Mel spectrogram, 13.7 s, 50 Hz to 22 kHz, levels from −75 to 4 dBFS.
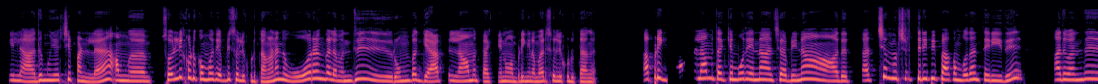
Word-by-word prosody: இல்ல 235 -2 -1
அது 220 - +1
முயற்சி 250 +3 0
பண்ணல. 180 -5 0 0.2
அவங்க 230 -2 +2 0.4
சொல்லிக்கொடுக்கும்போது, 290 -3 +2
எப்படி 260 +3 -3
சொல்லிக்கொடுத்தாங்கனா, 210 0 0
அந்த 260 -5 +2 0.2
ஓரங்கள 300 -2 +2
வந்து 230 +8 +1 0.5
ரொம்ப 225 +5 +1 0.2
கேப் 200 +1 +1
இல்லாம 220 +2 0
தைக்கணும் 200 +2 -2
அப்படிங்கற 195 +1 -1
மாரி 200 -1 -1
சொல்லிக்கொடுத்தாங்க. 185 -4 -1 0.7
அப்படி 365 -2 +2
கேப் 450 - -12
இல்லாம 330 0 +1
தைக்கும்போது 290 +1 +1
என்ன 275 +1 +3
ஆச்சு 265 +1 -1
அப்படின்னா, 245 +6 +2 0.3
அத 215 -1 -1 0.2
தச்சு 240 +11 -1
முடிச்சுட்டு 320 -2 -2
திருப்பிப் 315 -1 +1
பாக்கும்போது 270 -1 +1
தான் 275 -2 -1
தெரியுது. 230 +2 0 0.6
அது 275 0 +1
வந்து 275 +3 +1
250 Hz, 150 wpm, -22 LUFS, 215-290 Hz, 0.7 s, என்ன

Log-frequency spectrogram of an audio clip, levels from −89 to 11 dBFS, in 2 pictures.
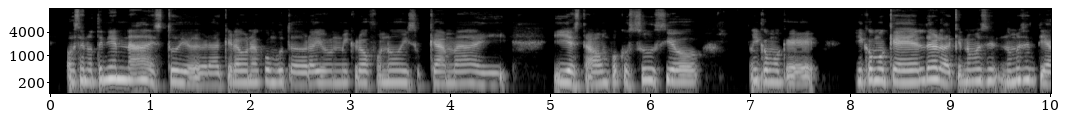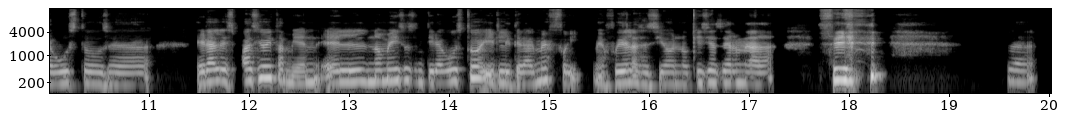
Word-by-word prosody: o 210 - -3
sea, 230 - 0
no 210 - -2
tenía 240 +3 +6
nada 245 +1 +5
de 215 - -1
estudio. 200 +2 -1
De - - -1
verdad, 180 0 -5
que - - -5
era 200 - 0
una 205 0 -2
computadora, 200 -3 -3
y 200 - 0
un 200 0 -7
micrófono, 200 +1 -4
y 200 - -4
su 185 -3 -15
cama. 195 0 -2
Y 180 -1 -8 0.4
y 205 - +2
estaba 180 +1 -2
un 200 +1 -4
poco - - -5
sucio, 105 - -1 0.5
y 225 - -1
como 210 -2 -1
que 95 - -2 0.3
y 215 0 -4
como 230 0 +2
que 210 -1 +4
él, 210 - +1
de 240 - +5
verdad 200 -6 +4
que, - - -4
no 215 - -2
me 225 +1 0
se 225 0 -2
no 215 -5 -5
me 225 +3 +2
sentía 235 -4 0
a - - -2
gusto. 190 0 -4
O 185 - -5
sea, 180 0 -7 0.4
era 200 +4 +4
el 225 - +1
espacio, 220 +4 +2
y 270 - +6
también 100 - -3
él, 210 -1 0
no 210 0 -1
me 220 +1 +1
hizo 230 +1 -1
sentir 205 -3 -5
a - - -2
gusto. 225 +6 +2
Y - - +1
literal, 190 -1 -3
me 230 +2 0
fui 195 -6 -8
me - - -5
fui 195 +3 +1
de 200 - +4
la - - +1
sesión. 185 +1 -6
No 180 - -9
quise 200 +1 -3
hacer 200 0 -2
nada. 185 -2 +1 0.4
Sí. 235 0 +9 1.6
O - - -8
sea 215 +5 -8
205 Hz, 220 wpm, -22 LUFS, 190-220 Hz, 1.6 s, Sí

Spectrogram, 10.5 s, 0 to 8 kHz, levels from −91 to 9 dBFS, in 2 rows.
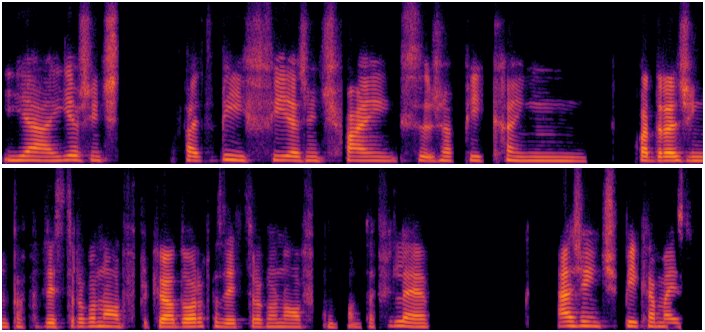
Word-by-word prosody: e 210 -3 -2
aí 200 +1 +2
a 220 - +2
gente 205 0 -2 0.5
faz 195 -2 -1
bife, 210 0 -1
a 195 - +4
gente 195 -2 -6
faz 195 -2 +2 0.3
já 195 0 -1
pica 205 +2 -2
em 185 -2 -5 0.4
quadradinho 190 -1 +5
pra 185 0 -9
fazer 190 0 -3
estrogonofe, 195 +1 -2
porque 190 - +1
eu - - +10
adoro 190 +2 +4
fazer 190 -4 -1
estrogonofe 180 0 -4
com 175 - -11
contrafilé, 185 +1 0 1.0
a 215 +1 +8
gente 215 -1 0
pica 205 -1 +1
mais 190 -1 -1
195 Hz, 155 wpm, -23 LUFS, 185-205 Hz, 1.0 s, eu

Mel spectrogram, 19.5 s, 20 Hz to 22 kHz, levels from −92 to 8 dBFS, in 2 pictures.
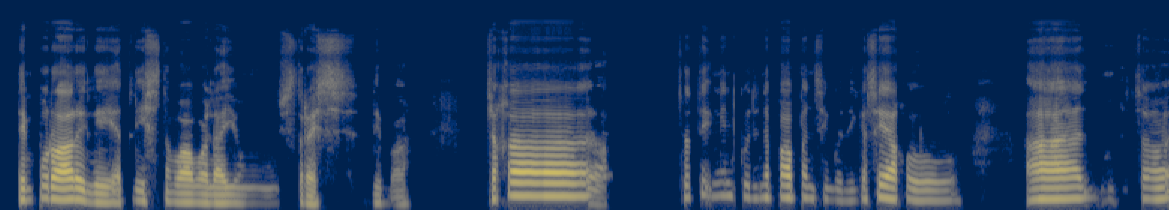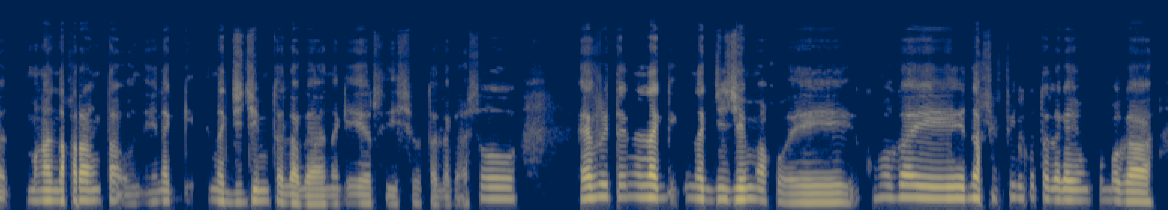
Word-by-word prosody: temporarily. 165 -6 +5
At - - -10
least 145 -1 -9
nawawala 125 -3 +1
yung 115 -1 -14
stress, - - -8
'di 120 - -13
ba? 100 +1 -17 0.7
Tsaka, 170 +7 +2 1.4
sa 195 - -11
tingin 220 +1 -15
ko 200 - -15
din, 185 - -19
napapansin 190 -2 -4
ko - - -17
din, 150 - -21
kasi 180 +3 -3
ako, 155 -3 -4 0.6
ah, 175 +2 +4 0.4
sa 175 -1 -5 0.2
mga 155 0 -3
nakaraang 160 -1 -1
taon, 150 -6 -10
eh, 140 - -18
nag-e 150 +3 -11 0.2
naggi-gym 145 +2 -6
talaga, 115 -5 -4
nag-e-ehersisyo 115 0 -13
talaga. 100 0 -16
So, 175 -1 -6 0.5
everytime 195 +2 -1
na 195 0 +4
naggi 185 - -17
naggi-gym 170 -1 -1
ako, 150 -4 -8
eh, 130 +2 -4
kumbaga, 195 +1 -3
eh, 185 -1 +1
nafi-feel 185 +1 -5
ko - - -16
talaga 165 -2 -2
yung, 155 0 -9
kumbaga 145 -4 -1
160 Hz, 130 wpm, -24 LUFS, 130-180 Hz, 1.4 s, temporarily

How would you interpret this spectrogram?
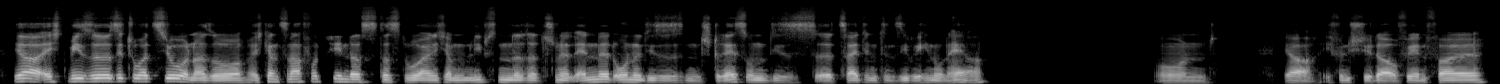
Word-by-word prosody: Ja, 140 -1 +5
echt 125 +2 -1
miese 145 +1 +4
Situation. 140 -4 +2
Also, 95 0 +3
ich 95 +1 -2
kann's 125 -2 -1
nachvollziehen, 125 +1 -2
dass 115 0 +1
dass 105 0 -2
du 105 -1 +2
eigentlich 105 +1 +1
am 100 0 0
liebsten, 105 +1 -2
dass 100 -1 +1
das 95 -1 -2
schnell 100 -3 -1
endet, 115 +4 +2
ohne 110 -1 +3
dieses 95 -1 -4
n 90 -2 -9
Stress 105 +7 -1
und 100 -3 -2
dieses, 90 -1 -8
äh, 90 - 0
zeitintensive 100 -2 -3
Hin 100 +2 -3
und 95 -3 -2
Her. 105 +3 -2 1.7
Und 85 -2 -7 0.6
ja, 85 -5 0
ich - - -17
wünsche 95 -1 -5
dir - - -3
da 95 -1 +4
auf 85 -1 -2
jeden 95 0 -1
Fall 100 +1 +2
100 Hz, 150 wpm, -23 LUFS, 95-115 Hz, 1.7 s, Ja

